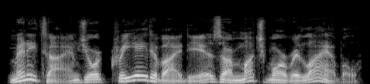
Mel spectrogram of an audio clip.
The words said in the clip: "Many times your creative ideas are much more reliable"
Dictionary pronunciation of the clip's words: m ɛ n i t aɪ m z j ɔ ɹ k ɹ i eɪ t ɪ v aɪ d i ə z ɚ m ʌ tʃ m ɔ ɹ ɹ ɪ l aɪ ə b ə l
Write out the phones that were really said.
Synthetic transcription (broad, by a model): m ɛ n i t aɪ m z j ɔ ɹ k ɹ i eɪ t ɪ v aɪ d i ə z ɚ m ʌ tʃ m ɔ ɹ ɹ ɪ l aɪ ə b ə l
